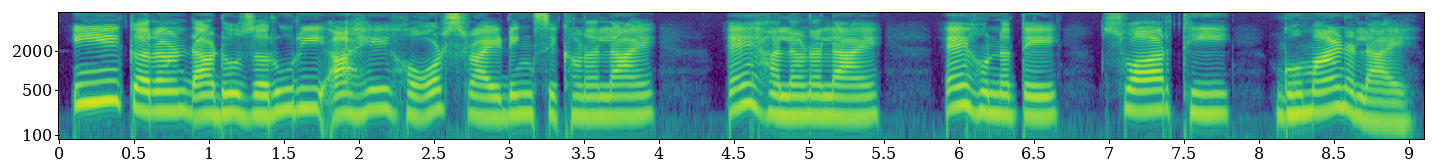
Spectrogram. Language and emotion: Sindhi, neutral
